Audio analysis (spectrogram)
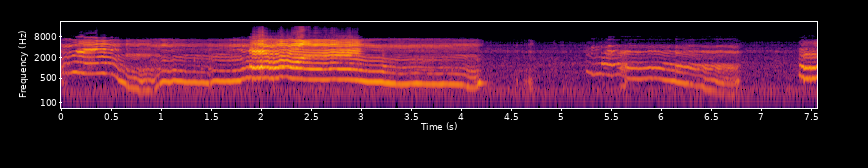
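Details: A red fox (Vulpes vulpes) gives long, drawn-out wailing calls that dip, rise and slowly fall in pitch.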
